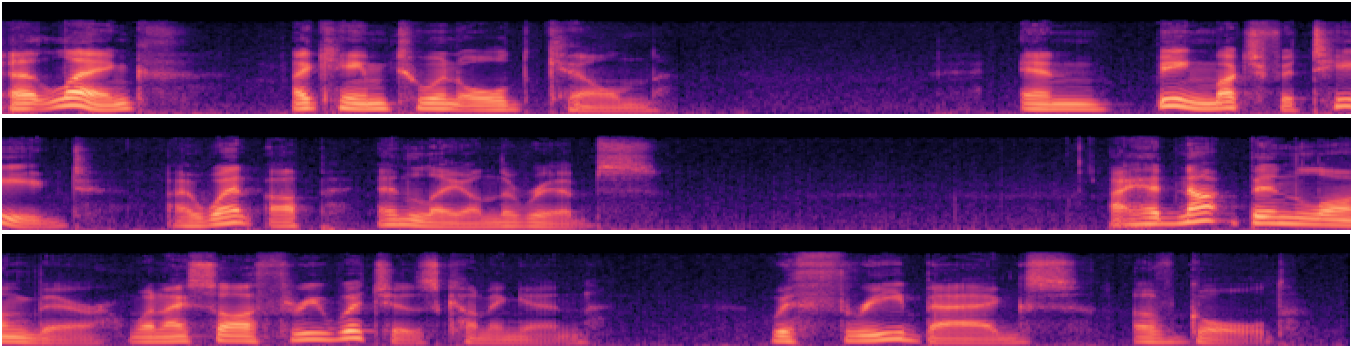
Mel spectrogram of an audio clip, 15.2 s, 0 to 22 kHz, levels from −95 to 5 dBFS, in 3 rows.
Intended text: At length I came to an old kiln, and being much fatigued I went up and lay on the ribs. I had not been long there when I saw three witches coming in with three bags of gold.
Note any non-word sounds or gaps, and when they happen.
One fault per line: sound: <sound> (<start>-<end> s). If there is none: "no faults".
no faults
